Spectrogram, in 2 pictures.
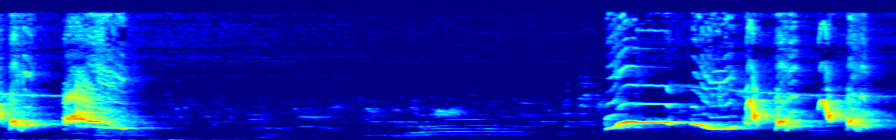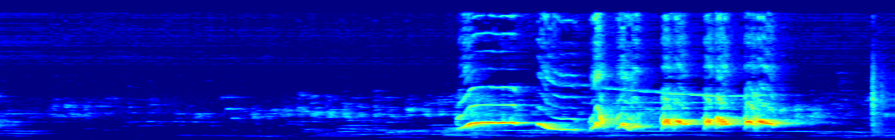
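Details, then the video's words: Local Cililin orange-headed thrush, freshly through its moult, gives two rich phrases of clear whistles and slurred notes, each a few seconds long, separated by quiet gaps; a brief low rumble opens, sung in 'plong' and 'teler' style. "KICAU ANIS MERAH PLONG + TELER LOKAL CILILIN BERES MABUNG"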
